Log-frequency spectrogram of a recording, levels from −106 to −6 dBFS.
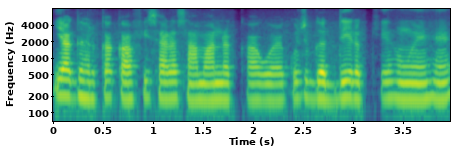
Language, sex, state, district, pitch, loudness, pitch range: Hindi, female, Uttar Pradesh, Lalitpur, 180 Hz, -21 LUFS, 175-185 Hz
